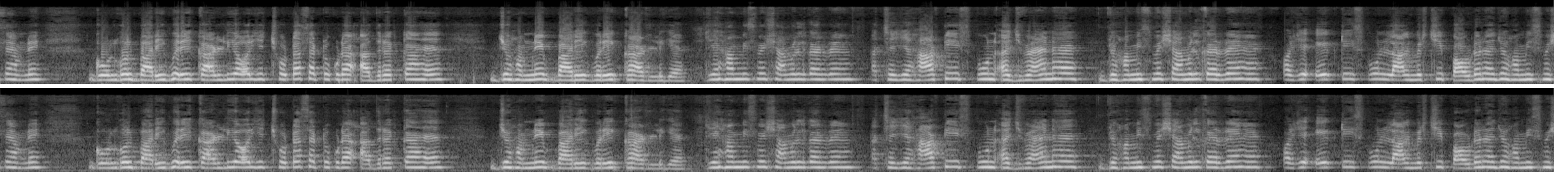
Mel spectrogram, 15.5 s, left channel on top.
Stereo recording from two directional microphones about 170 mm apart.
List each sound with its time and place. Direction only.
0.0 s a woman's voice: 35° left (ahead or behind)
7.4 s a woman's voice: centre (ahead or behind)
8.9 s a woman's voice: 15° left (ahead or behind)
